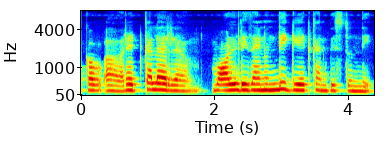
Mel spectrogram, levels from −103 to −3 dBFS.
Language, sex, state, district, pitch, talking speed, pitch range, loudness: Telugu, female, Telangana, Mahabubabad, 200 Hz, 95 wpm, 190-210 Hz, -15 LUFS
